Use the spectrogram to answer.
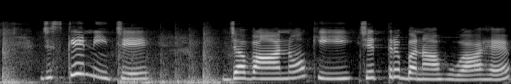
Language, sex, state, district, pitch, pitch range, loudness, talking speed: Hindi, female, Rajasthan, Churu, 265 Hz, 220-305 Hz, -15 LUFS, 95 wpm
